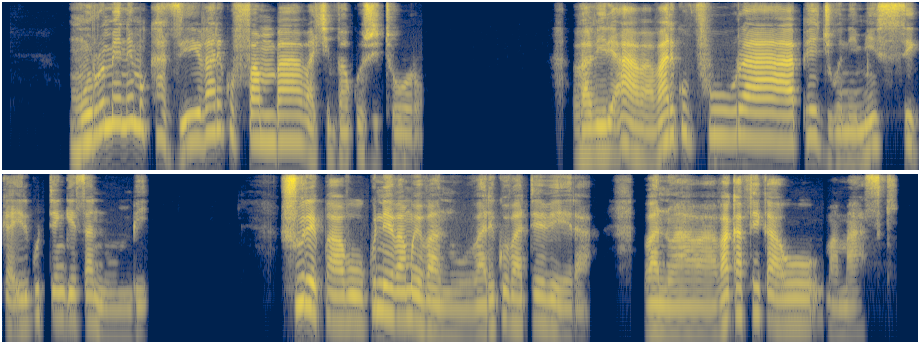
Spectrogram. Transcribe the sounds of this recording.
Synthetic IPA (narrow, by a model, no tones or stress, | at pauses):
muɾume̞ne̞mukad͡ziʋaɾikufambaʋat͡ʃib͡vakuʐitʰo̞ːro̞̰ | ʋaʋiɾiaʋaʋaɾikup͡fuɾape̞d͡ʒɡo̞ne̞misikaiɾikute̞ŋɡe̞san̤uːmbi | ʃuɾe̞kwaʋo̞kune̞ʋamwe̞ʋan̤uʋaɾikuʋate̞ʋe̞ːɾa̰ | ʋan̤uaʋaʋakap͡fe̞kawo̞mamaːski̥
